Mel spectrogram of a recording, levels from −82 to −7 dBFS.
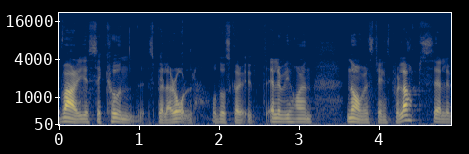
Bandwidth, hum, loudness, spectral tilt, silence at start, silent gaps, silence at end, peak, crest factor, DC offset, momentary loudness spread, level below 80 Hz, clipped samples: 16.5 kHz; none; -34 LUFS; -6 dB/octave; 0 s; none; 0 s; -12 dBFS; 22 dB; under 0.1%; 11 LU; -66 dBFS; under 0.1%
